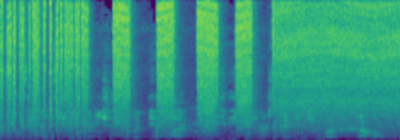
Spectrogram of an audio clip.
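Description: Sandpaper rubbing over a painted helmet in quick strokes, then several short hisses of a compressed-air paint sprayer and, from near three seconds in, a steady spray hiss.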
